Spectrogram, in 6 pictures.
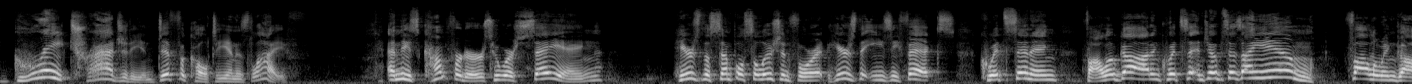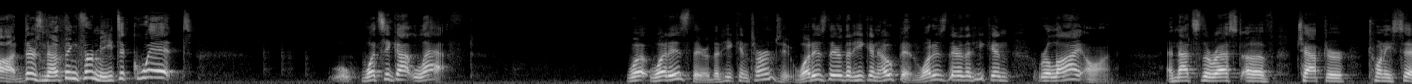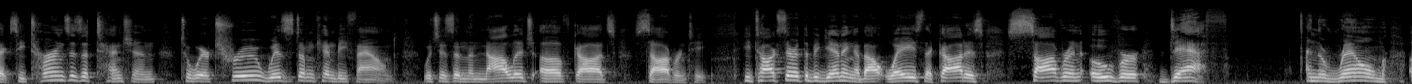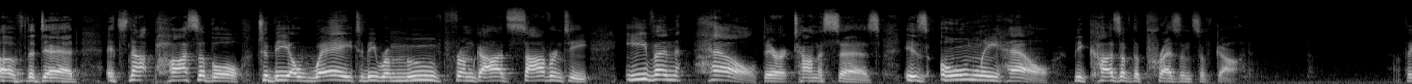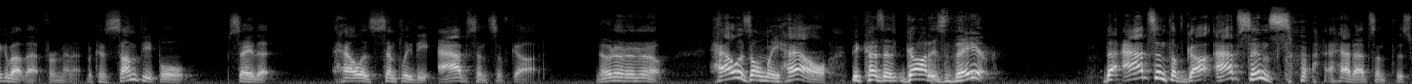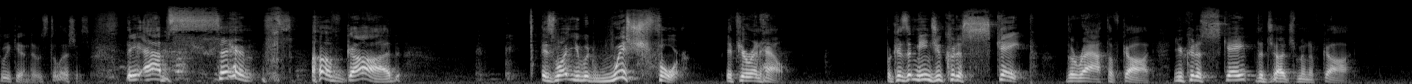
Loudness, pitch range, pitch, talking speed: -18 LUFS, 150-215 Hz, 180 Hz, 155 wpm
